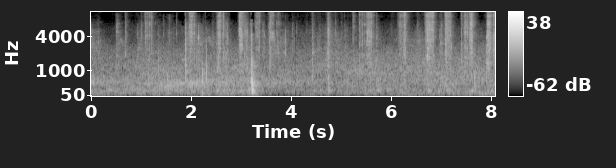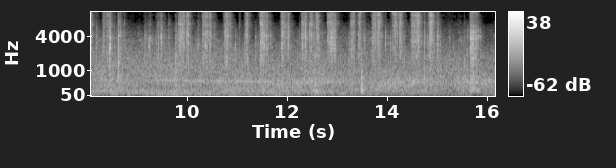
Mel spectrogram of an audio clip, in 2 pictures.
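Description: Hand ratchet clicking in short runs as the master cylinder clamp bolts on a motorcycle handlebar are undone, with one louder knock about three seconds in.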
